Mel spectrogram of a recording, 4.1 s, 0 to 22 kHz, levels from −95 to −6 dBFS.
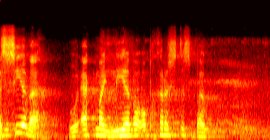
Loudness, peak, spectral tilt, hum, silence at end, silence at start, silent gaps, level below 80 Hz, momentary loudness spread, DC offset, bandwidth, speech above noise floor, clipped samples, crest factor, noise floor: -21 LUFS; -4 dBFS; -5.5 dB/octave; none; 0.05 s; 0 s; none; -58 dBFS; 22 LU; under 0.1%; 9.8 kHz; 20 dB; under 0.1%; 18 dB; -41 dBFS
